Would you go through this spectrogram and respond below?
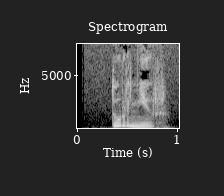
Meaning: tournament, tourney (series of games)
- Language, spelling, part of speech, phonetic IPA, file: Russian, турнир, noun, [tʊrˈnʲir], Ru-турнир.ogg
